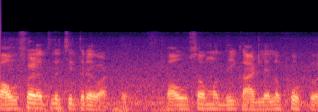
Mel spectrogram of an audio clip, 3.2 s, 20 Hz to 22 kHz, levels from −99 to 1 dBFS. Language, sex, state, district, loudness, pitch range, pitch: Marathi, male, Maharashtra, Mumbai Suburban, -17 LUFS, 100-110 Hz, 105 Hz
